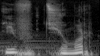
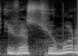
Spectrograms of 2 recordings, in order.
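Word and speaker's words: Yves Tumor: А, далее идет э, исполнитель на седьмой позиции, это Ив Тюмор. А, люди, незнакомые, например, с французским языком, могут прочитать Ивес Тюмор, и вы будете правы, потому что это английское произношение его имени.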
